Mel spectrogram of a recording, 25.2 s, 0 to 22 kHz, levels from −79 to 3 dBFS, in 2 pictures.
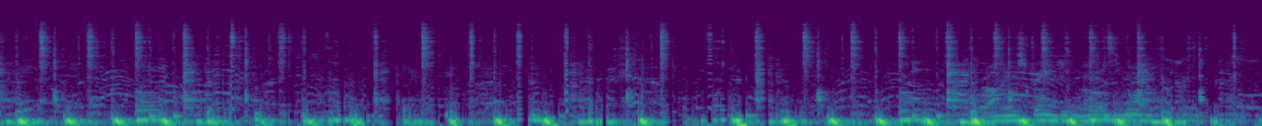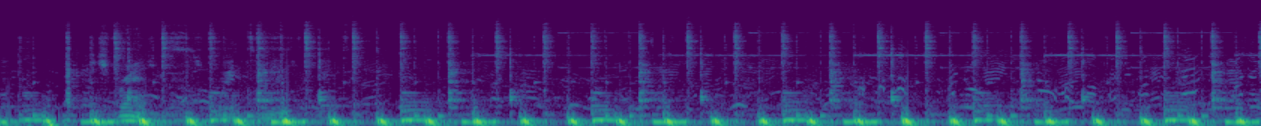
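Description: From 1.99 to 8.01 s, and again from 11.67 to 13.43 s, the audio breaks up with repeated packet loss (robotic sound). Dozens of short holes open in quick succession, each papered over by extending the preceding sound. About a third of each stretch is concealed this way, with gaps up to 160 ms in the first and no longer than 40 ms in the second. The result is choppy, with pieces missing. A spectrogram shows smeared, frozen bands and broken onsets, and the waveform shows flattened, repeating segments.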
